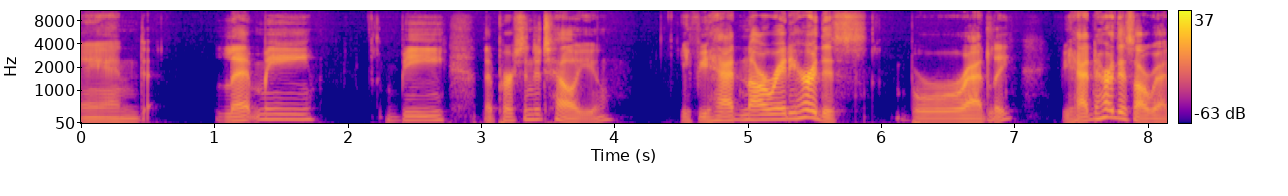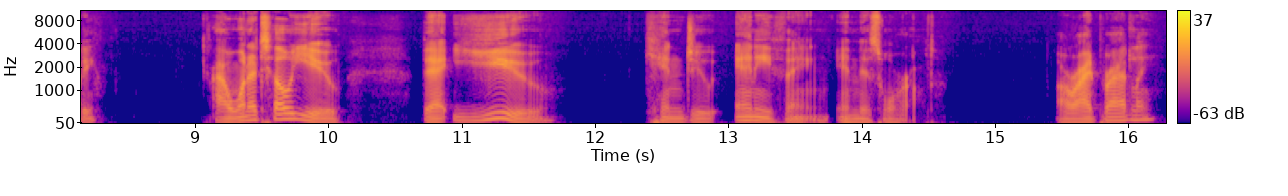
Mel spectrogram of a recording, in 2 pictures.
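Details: Adult who stutters, real stuttering.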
